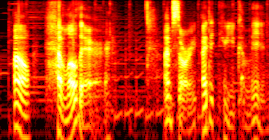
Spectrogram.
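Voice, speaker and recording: Someone talks at a moderate pace in a put-on character voice. Faint music plays in the background. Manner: fake-polite, passive-aggressive.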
